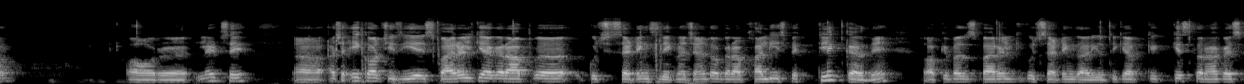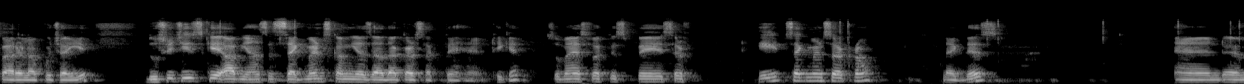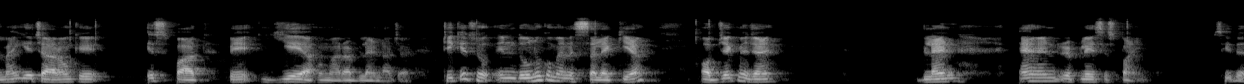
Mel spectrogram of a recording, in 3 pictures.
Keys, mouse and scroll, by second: 3.4 ctrl+z, 4.3-6.4 drag, 6.4 ctrl+z, 8.2 click, 14.4 click, 15.7-17.3 scroll down 1, 20.8 click, 29.9-31.8 drag, 35.9-37.3 drag.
